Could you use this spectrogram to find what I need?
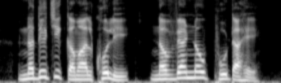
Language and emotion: Marathi, neutral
